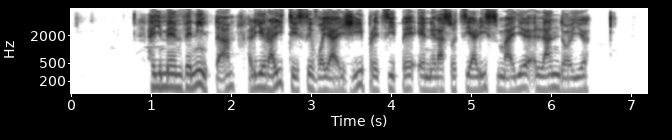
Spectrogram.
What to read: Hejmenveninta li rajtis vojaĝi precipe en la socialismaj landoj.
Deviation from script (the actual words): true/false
false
